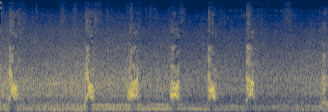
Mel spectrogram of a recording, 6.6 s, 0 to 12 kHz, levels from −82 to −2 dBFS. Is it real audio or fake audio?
real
